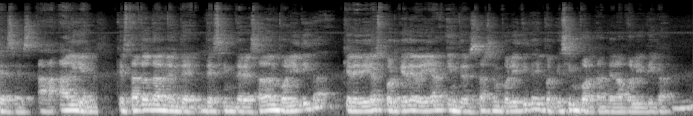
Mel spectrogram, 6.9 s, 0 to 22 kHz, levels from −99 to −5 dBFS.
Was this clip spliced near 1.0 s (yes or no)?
yes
